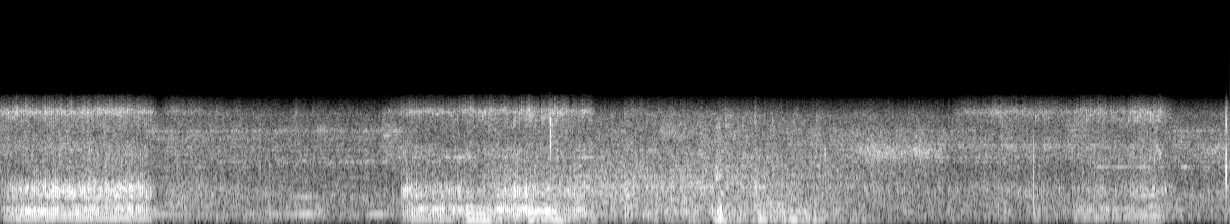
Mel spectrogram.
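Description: Loud rattling snores alternating with quieter breathing phases, with household background noise; snoring during sleep.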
